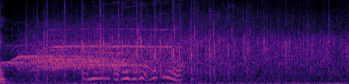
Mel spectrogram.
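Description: Applause from the studio audience and judges: steady hand clapping, with voices calling out over it in the first two seconds, tapering off toward the end.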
